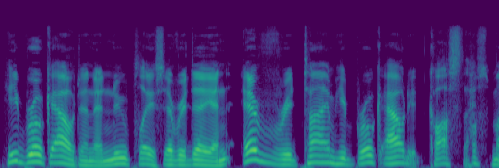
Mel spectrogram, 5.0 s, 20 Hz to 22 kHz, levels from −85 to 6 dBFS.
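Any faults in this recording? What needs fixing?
At 4.72 to 4.76 s the speech jumps ahead: compressed frames skipped, losing roughly 150 ms, about three frames of 46.4 ms each. Preventing it means checking file integrity and repairing or re-encoding damaged frames.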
